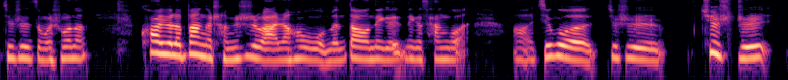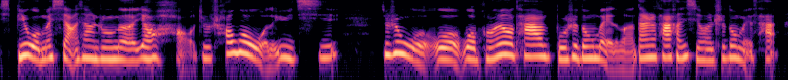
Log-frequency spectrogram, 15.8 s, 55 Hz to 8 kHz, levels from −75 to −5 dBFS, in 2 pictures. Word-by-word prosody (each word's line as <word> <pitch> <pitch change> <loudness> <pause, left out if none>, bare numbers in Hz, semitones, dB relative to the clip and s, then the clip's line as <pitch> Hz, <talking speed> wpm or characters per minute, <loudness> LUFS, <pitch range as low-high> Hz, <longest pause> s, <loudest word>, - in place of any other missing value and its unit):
就 230 -2 -4
是 220 0 -2
怎 210 -1 -8
么 200 +1 -4
说 220 +3 -3
呢， 220 +1 -3 0.5
跨 310 -2 +5
越 275 -1 +6
了 255 -1 +6
半 275 +1 +7
个 225 - +1
城 205 0 -4
市 230 0 -1
吧， 190 -2 +5
然 195 0 0
后 215 -1 -4
我 185 -4 -4
们 185 +3 -5
到 215 -3 +4
那 210 0 -3
个 195 - -3
那 215 - -7
个 200 - -5
餐 205 0 -6
馆。 200 - -6 0.4
啊， - - -9
结 240 +4 -1
果 205 -8 +3
就 230 - -6
是 210 -1 -2 0.3
确 305 -4 +2
实， 230 +2 +1
想 - - -14
比 255 +1 +2
我 225 -5 +3
们 210 +4 -2
想 235 -3 -1
象 220 -1 -1
中 205 0 -2
地 190 -2 -1
要 220 0 +1
好， - - -9
就 220 -1 -9
超 290 +7 -1
过 305 -1 +4
我 - - -1
的 - - -8
预 230 -2 -3
期。 230 +5 -8 0.4
就 275 - 0
是 300 - +3
我 240 - 0
我 205 -1 0
我 210 -2 -1
朋 210 +6 -1
友 275 0 +5
他 245 -1 +5
不 230 -4 -3
是 230 +2 -2
东 225 0 -1
北 200 - -2
的 110 - -10
嘛， - - -9
但 225 +1 +1
是 235 - 0
他 230 0 +6
很 230 0 -2
喜 220 -5 -6
欢 195 -1 -5
吃 220 - -9
东 230 -1 -2
北 - - -8
菜。 - - -4
220 Hz, 280 characters per minute, -20 LUFS, 205-235 Hz, 0.5 s, 半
